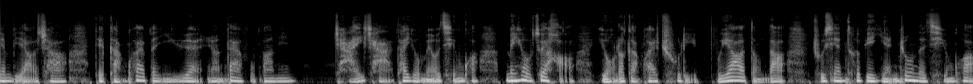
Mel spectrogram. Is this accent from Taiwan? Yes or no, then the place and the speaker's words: no; China; 老年人呢，我们中国人有敬老的传统，家里我们也很照顾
